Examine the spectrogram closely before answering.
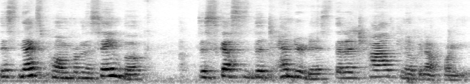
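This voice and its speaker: A woman with an ordinary speaking voice talks at a fairly quick pace in a fairly high voice. Her intonation is lively. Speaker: poet reading her own book. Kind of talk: poetry reading.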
